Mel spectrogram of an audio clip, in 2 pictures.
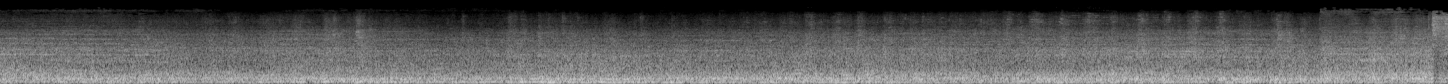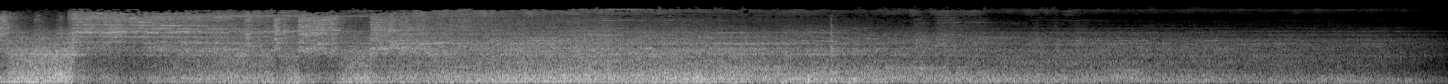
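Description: Double-stack intermodal freight cars rolling past on steel wheels, pounding over the railroad diamond with some wheel squeal. The sound fades over the last few seconds as the end of the train goes by.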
